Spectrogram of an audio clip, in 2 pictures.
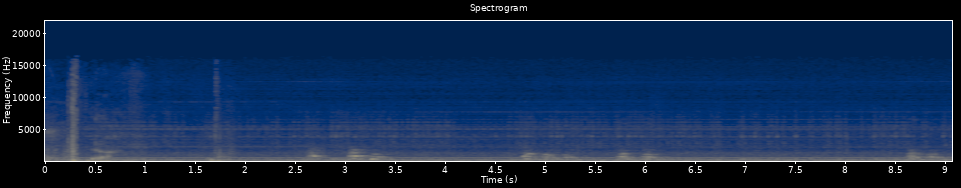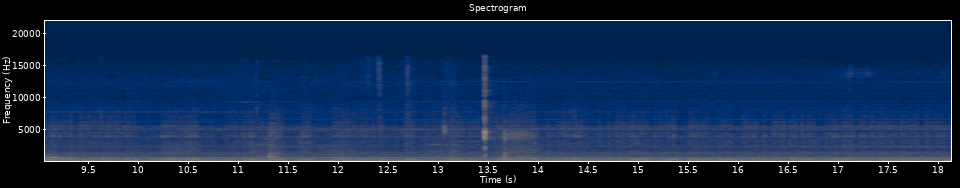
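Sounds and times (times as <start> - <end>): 
steady low hum: 0.0 - 18.1
dog barking outside: 2.6 - 3.6, 4.7 - 6.4, 8.5 - 9.5.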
